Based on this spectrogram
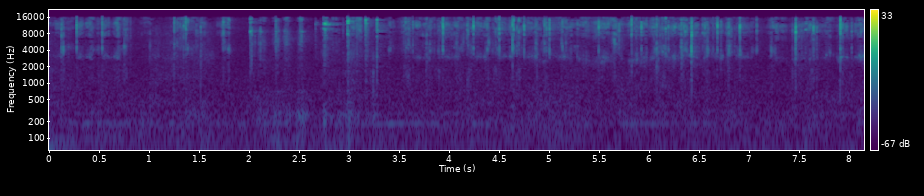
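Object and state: Pile of metal coins.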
